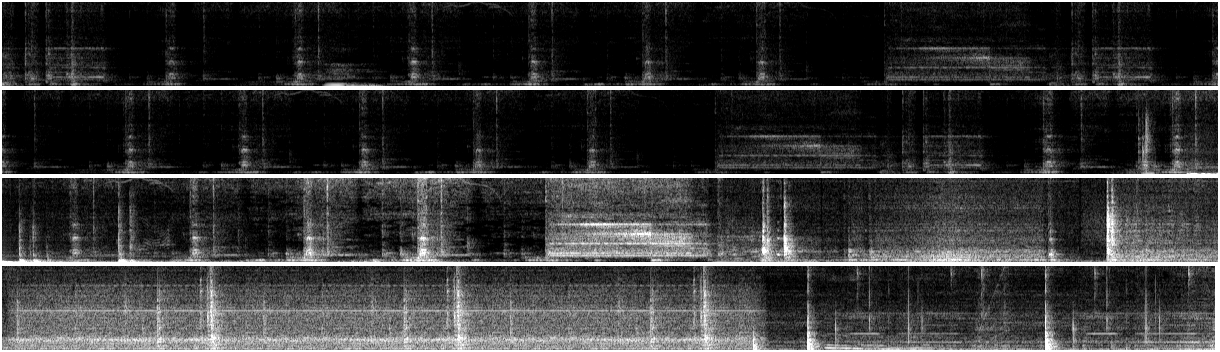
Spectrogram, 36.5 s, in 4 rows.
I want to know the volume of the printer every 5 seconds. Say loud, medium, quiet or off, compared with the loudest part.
quiet, quiet, quiet, quiet, loud, loud, loud, loud.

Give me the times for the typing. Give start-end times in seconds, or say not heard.
17.6-21.8.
